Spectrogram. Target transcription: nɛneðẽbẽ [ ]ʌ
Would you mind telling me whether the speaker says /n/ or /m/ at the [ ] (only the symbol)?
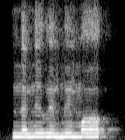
m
